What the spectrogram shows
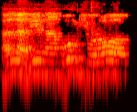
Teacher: Tapi alladzina hum yura langsung dibaca jelas. Jangan didengungkan digunakan. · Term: idhar sapawi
